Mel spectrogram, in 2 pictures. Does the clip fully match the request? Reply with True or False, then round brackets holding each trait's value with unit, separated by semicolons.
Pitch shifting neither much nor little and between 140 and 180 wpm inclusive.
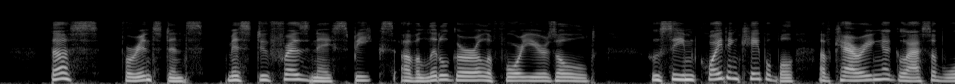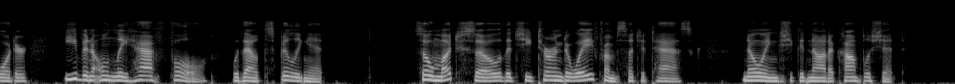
True (4.3 semitones; 150 wpm)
